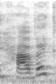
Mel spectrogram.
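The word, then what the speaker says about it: Habeck: Story by Emily habik Emily Havoc that's how you pronounce her name um I have seen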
